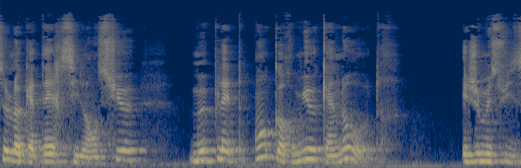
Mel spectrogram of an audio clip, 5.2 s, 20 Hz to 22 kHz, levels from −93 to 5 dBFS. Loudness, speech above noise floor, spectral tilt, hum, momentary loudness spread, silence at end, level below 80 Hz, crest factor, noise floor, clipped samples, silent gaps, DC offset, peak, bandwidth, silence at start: -27 LUFS; 26 dB; -4.5 dB/octave; none; 12 LU; 0 s; -54 dBFS; 18 dB; -52 dBFS; under 0.1%; none; under 0.1%; -10 dBFS; 16 kHz; 0 s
